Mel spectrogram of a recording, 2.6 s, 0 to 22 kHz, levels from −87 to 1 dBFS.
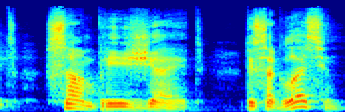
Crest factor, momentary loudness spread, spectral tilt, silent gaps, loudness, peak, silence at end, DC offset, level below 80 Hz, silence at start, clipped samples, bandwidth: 20 dB; 11 LU; -2.5 dB/octave; none; -18 LUFS; 0 dBFS; 0.05 s; under 0.1%; -60 dBFS; 0 s; under 0.1%; 17 kHz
